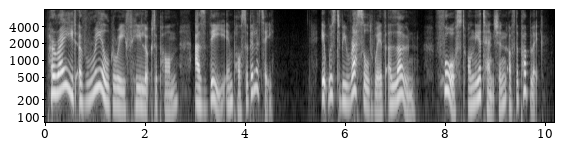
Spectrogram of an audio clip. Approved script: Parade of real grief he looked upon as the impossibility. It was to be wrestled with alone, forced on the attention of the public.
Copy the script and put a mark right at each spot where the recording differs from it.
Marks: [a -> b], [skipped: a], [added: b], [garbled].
Parade of real grief he looked upon as the impossibility. It was to be wrestled with alone, forced on the attention of the public.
